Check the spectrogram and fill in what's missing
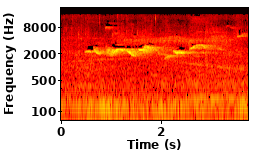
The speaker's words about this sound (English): And it is stunning, absolutely stunning, but to be surrounded by the sounds of birds, bees, water running is stunning.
